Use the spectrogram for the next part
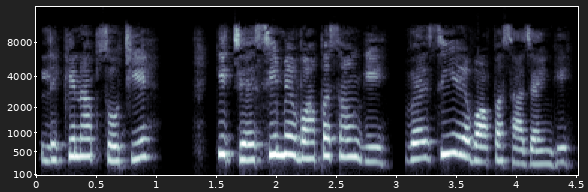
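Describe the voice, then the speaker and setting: An extremely high, girlish cartoon voice acted by a woman for a newlywed daughter-in-law. She is polite and quietly scheming, reasoning things out respectfully. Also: expressive, unhurried. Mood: calm persuasion. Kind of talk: Hindi moral-story cartoon acting.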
